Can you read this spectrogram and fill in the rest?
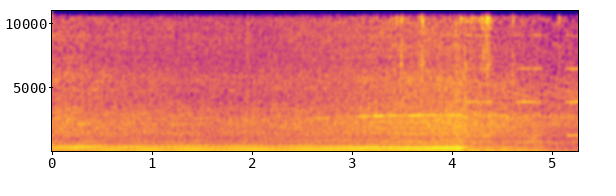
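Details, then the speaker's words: Ford Falcon XR6 Turbo put in drive with the brake held: the engine revs freely to about 2,500 rpm with a strong drone, the tailshaft not turning and no trans fault shown. The transmission input shaft is broken. "it's now revving super high which i'm really concerned about i have no idea why but i put the car into quickly hold down the brake there put the car in a drive nothing happened it's revving at two and a half thousand rpm"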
